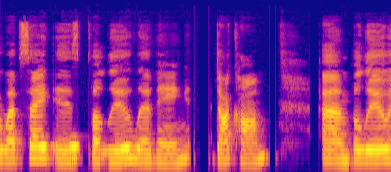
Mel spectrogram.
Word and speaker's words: Baloo: Um, Belaloo is like Belaloo the bear from the Jungle Book.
